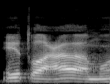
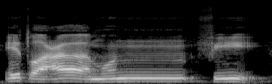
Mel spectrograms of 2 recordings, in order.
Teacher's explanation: تو کو موٹا پڑھنا ہے، اطعام یعنی اخفا یعنی غنہ کر کے پڑھیں گے ، اطعام فی، یا مدہ دو حرکات لمبا کر کے پڑھیں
